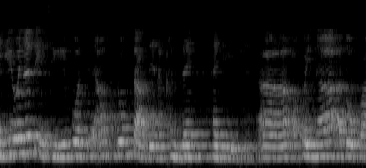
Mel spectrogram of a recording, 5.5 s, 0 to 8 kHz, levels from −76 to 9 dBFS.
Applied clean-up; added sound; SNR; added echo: none; none; none; reverberation time 2.2 s.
